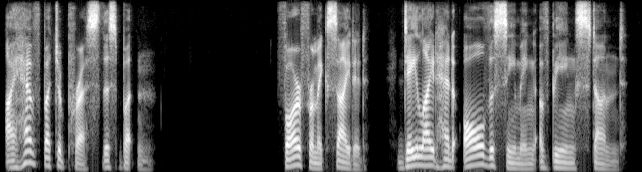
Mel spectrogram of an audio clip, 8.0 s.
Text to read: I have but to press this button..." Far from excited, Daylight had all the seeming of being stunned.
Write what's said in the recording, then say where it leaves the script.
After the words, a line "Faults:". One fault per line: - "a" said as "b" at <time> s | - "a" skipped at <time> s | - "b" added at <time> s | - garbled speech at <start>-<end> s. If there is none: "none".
I have but to press this button..." Far from excited, Daylight had all the seeming of being stunned.
Faults:
none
